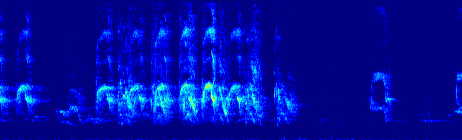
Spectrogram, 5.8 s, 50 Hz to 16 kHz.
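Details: Birds singing in a cypress forest on a rainy morning, 15 June 2021: high, thin twittering phrases repeated in quick rolling series, then a pause and a few isolated high chirps.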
